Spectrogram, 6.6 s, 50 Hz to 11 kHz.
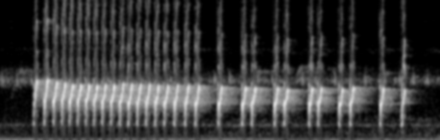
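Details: Dok taeng bird used as a decoy, calling a mate in the forest on 13 January 2021: a fast, even train of about fifteen sharp, clipped chirps, then slower paired chirps, loud and clear.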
